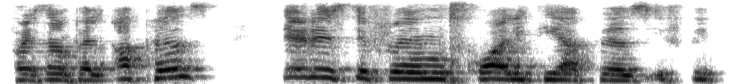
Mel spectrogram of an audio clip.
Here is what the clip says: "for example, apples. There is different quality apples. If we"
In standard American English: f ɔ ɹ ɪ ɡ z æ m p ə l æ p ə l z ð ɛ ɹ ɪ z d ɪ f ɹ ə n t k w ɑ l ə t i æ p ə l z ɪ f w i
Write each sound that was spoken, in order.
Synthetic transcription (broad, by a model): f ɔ ɹ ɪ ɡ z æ m p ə l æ p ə l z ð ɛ ɹ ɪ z d ɪ f ɹ ə n t k w ɑ l ə t i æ p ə l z ɪ f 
